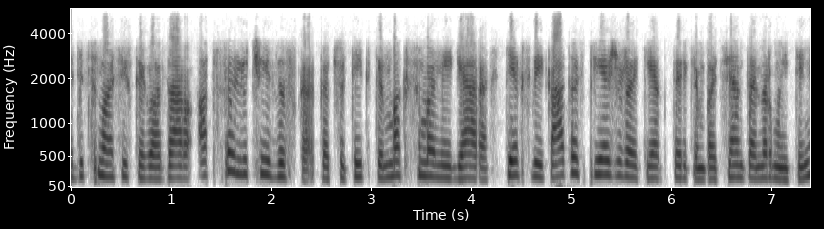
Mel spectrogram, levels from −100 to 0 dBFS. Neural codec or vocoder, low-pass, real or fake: codec, 16 kHz, 8 kbps, FreqCodec, smaller model; 5.4 kHz; fake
